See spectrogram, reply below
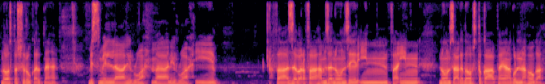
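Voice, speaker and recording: A man teaching Quran reading, spelling it out one syllable at a time and slowly reciting verses, gently correcting how listeners pronounce the letters. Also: mid-range voice, flat delivery, clear, resonant tone. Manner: gently correcting pronunciation, addressing viewers as friends.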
